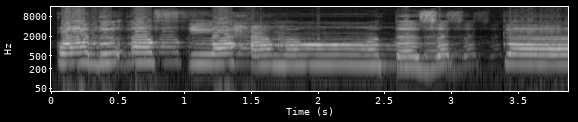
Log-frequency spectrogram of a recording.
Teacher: قد افلح من تزکا، قد میں قاف حرف مصطلیہ ہے پر پڑھا جائے گا، دال حرف قلقلہ ساکن ہے تو یہاں پر قلقلہ خوب ظاہر کریں گے۔ من تزکا میں نون ساکن کے بعد حروف اخفا میں سے تا ہے تو یہاں پر اخفا کا قاعدہ ہوگا، یعنی نون ساکن میں ہم غنہ کر کے پڑھیں گے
